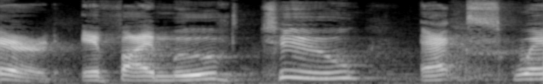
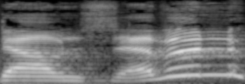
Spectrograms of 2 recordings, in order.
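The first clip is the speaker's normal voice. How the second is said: scary, spooky, creepy put-on voice; 5 semitones lower than usual. A speaker announces a voice for the next question, then uses a scary voice. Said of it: "Now I'm going to do a scary voice".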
